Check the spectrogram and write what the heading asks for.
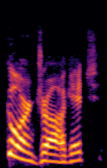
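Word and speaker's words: Goran Dragić: Number three, not going to be a surprise to anybody who's listening to this show, Goran Dragic.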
